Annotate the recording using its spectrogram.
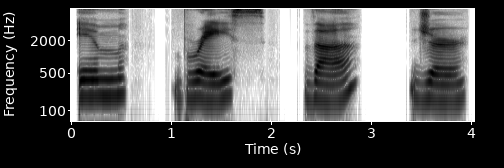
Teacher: The stress is on the second syllable of embrace and the first syllable of journey.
